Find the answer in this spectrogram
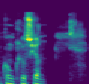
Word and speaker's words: conclusión: Bueno, vamos a intentar entonces ya de integrar una conclusión, que pues tendría que empezar con el sujeto del que estamos hablando. Gracias. Conclusión. Exacto, con acento en la O.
